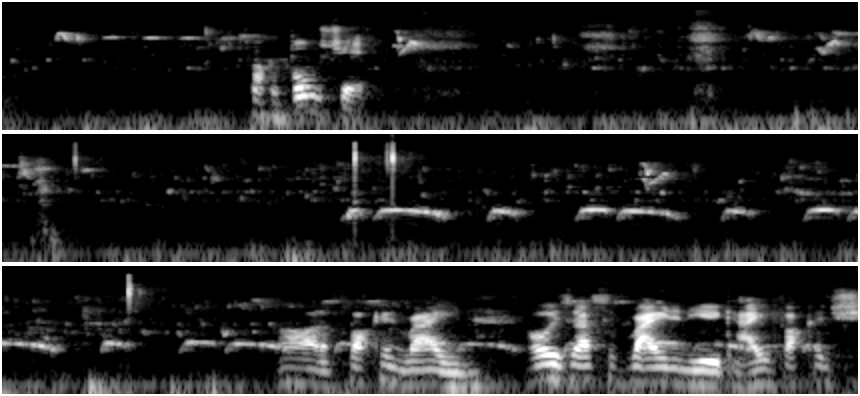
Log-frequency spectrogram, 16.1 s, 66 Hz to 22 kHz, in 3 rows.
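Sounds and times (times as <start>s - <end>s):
birds chirping: 0.0s - 16.0s
sharp clicks: 7.5s - 7.9s, 11.4s - 11.7s
low falling bird call: 7.5s - 15.4s.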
